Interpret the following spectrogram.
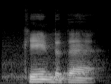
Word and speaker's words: kendada: Kendada, I have asked. In spoken Tulu, kendada is pronounced as kenda.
